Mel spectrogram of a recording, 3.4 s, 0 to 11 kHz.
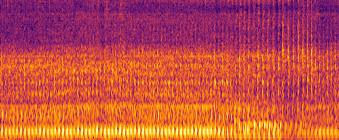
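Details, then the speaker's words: Briggs & Stratton Vanguard twin after carburetor work and restoring 12 volts to the carburetor fuel solenoid. Steady, even idle with firm regular pulses and no misses. Normal idle, though the idle speed needs lowering. "Idle has to come down. Nice running engine. Not too slow. Wow, this is a really nice running engine."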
